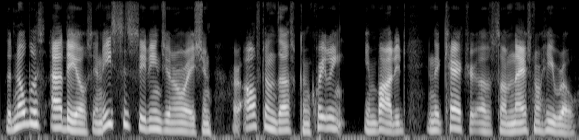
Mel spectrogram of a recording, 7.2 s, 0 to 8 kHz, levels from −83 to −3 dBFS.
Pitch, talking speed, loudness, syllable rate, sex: 150 Hz, 160 wpm, -20 LUFS, 6.1 syllables/s, male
